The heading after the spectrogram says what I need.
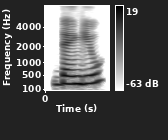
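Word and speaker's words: dengue: डेंगू गलत है, doctors भी डेंगू बोलते हैं। हाँ, हाँ, बोलते हैं? हाँ, बट it's wrong and आई कैन से on screen it is wrong. Right, right. The correct pronunciation is डेंगी, डेंगी, डेंगी।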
